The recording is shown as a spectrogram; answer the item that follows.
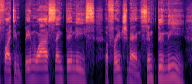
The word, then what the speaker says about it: Saint-Denis: Saint-Denis, I believe he would probably pronounce it.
